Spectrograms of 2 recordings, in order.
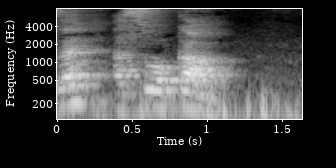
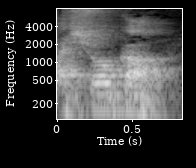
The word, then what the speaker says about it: Asoka: But real pronunciation is Asoka, King Asoka, right? So you also use this pronunciation Asoka only, not Ashoka.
